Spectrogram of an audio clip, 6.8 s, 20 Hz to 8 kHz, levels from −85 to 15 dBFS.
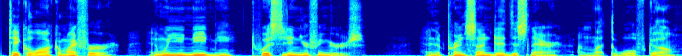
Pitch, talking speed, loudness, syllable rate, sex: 95 Hz, 235 wpm, -19 LUFS, 5.6 syllables/s, male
